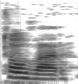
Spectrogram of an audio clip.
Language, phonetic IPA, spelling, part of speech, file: Polish, [ˈtɔvar], towar, noun, Pl-towar.ogg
